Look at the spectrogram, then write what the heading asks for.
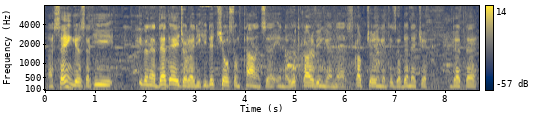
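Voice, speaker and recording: A man's voice: on the low side, fairly even intonation, normal speed. A man in his sixties from Poland, a native Polish speaker with a Polish accent, answering interview questions in hesitant phrases. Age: 60s. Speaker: innkeeper being interviewed. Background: music.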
